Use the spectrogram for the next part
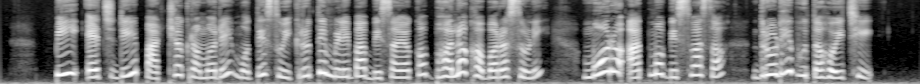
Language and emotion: Odia, happy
